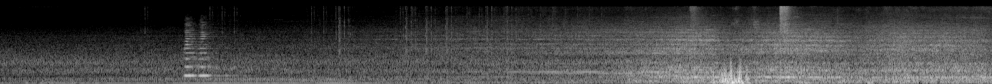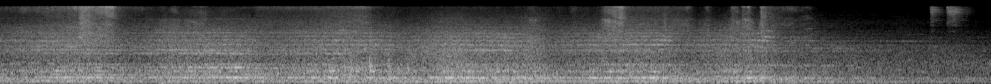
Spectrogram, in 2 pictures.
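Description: A short train horn toot. Then a Sydney C set double-deck electric train passes close by on the next track. Its noise builds to a loud thump as the front goes by, then holds as a steady rush of wheel clatter and hum for about ten seconds before dropping away.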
